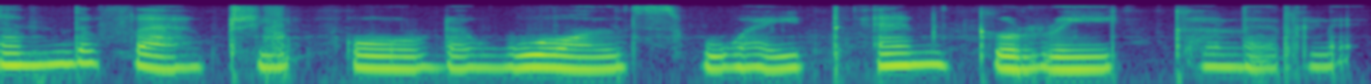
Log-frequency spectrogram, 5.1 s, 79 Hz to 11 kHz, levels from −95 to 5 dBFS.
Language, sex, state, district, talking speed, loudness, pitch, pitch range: Tamil, female, Tamil Nadu, Nilgiris, 95 wpm, -17 LUFS, 215 Hz, 205-235 Hz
